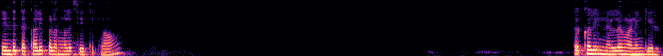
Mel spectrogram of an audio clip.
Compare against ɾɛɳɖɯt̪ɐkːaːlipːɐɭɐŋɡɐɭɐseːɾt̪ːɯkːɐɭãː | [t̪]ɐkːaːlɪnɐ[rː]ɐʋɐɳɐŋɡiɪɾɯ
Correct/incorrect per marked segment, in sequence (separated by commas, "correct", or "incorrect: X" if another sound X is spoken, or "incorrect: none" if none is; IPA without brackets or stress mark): correct, incorrect: lː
